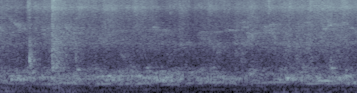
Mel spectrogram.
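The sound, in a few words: pigeons cooing in a loft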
